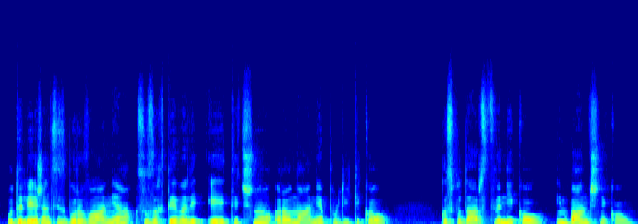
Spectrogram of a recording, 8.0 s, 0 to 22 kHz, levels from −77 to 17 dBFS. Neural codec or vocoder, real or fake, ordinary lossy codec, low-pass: autoencoder, 48 kHz, 128 numbers a frame, DAC-VAE, trained on Japanese speech; fake; none; 19.8 kHz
